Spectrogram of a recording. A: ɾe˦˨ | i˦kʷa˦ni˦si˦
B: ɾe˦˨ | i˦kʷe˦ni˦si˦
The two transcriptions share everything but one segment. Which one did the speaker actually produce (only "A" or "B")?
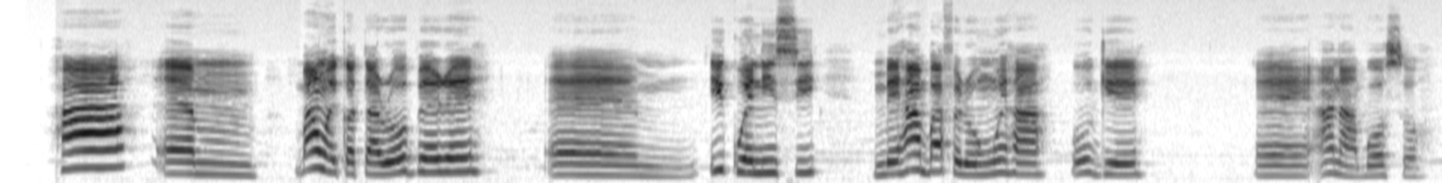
B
